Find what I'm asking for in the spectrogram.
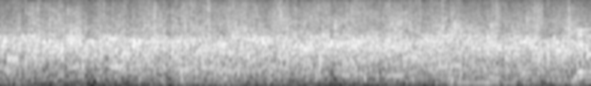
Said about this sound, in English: round of applause for the kids.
